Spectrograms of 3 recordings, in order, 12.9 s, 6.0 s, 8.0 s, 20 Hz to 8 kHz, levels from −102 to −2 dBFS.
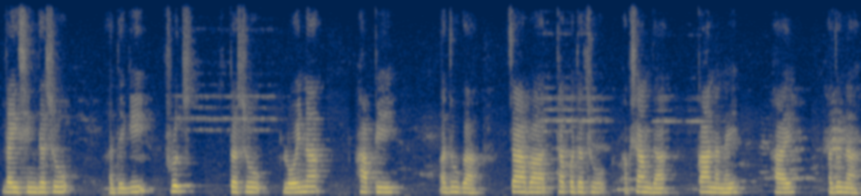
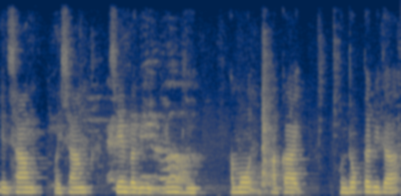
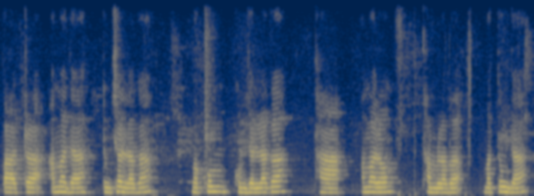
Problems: background sounds at intervals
